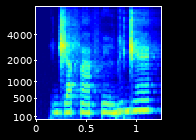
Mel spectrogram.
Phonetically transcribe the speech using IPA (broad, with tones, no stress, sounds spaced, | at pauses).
d͡ʒ a˨ f ã˨ f ĩ˨ b i˧ d͡ʒ ɛ̃˦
